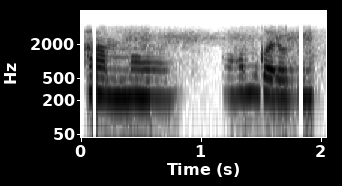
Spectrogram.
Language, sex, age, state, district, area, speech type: Sanskrit, female, 18-30, Odisha, Bhadrak, rural, conversation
